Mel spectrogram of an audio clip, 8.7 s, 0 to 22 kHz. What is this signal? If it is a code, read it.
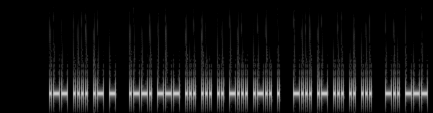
Morse code, heard as a keyed tone, about 30 wpm, 700 Hz. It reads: WHAT POSSIBLE BASIS DO
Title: Sentences from Top 1000 Words - Review Part 5 - 30wpm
